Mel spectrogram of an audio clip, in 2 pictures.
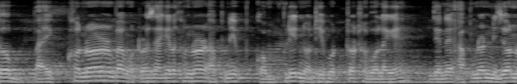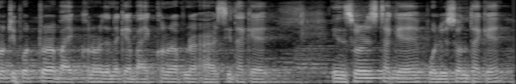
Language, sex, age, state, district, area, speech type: Assamese, male, 30-45, Assam, Charaideo, urban, spontaneous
